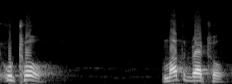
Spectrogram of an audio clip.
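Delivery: اٹھو, a clear stop, then مت بیٹھو together; pause after اٹھو. Shown as a demonstration. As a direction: break after اٹھو, keep مت joined to بیٹھو. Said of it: "اٹھو پر وقف نہیں کرتا". (اٹھو کے بعد وقفہ)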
